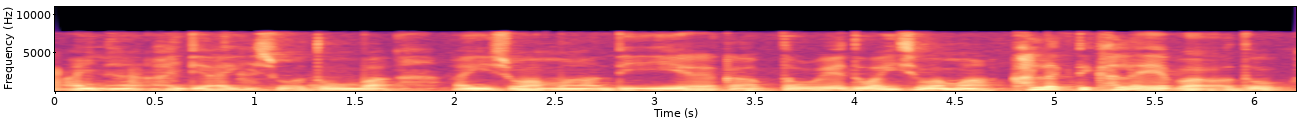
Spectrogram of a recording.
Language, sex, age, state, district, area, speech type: Manipuri, female, 18-30, Manipur, Bishnupur, rural, spontaneous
